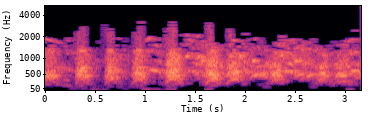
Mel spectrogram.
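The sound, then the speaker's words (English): Eskimo sled dog barking in a storm-and-snow trail scene: a quick, regular string of many sharp, high yelping barks, each short and bright, sounding alone without voices. “The Wonder Dog King, swiftest and strongest of Eskimo dogs, blazes the trail through storm and snow for Sergeant Preston as he meets the challenge of the Yukon.”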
